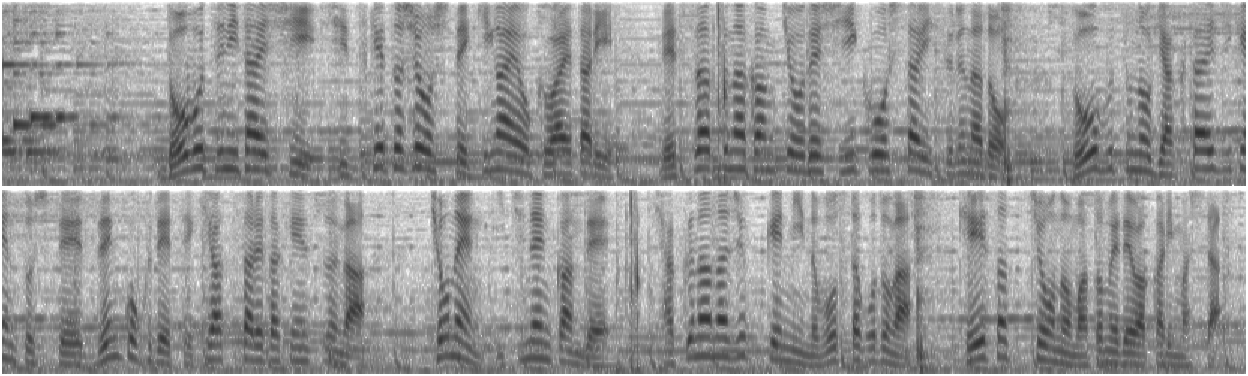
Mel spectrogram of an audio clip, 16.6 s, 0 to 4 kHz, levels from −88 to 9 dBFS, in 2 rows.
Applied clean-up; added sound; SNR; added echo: none; Fire; 16 dB; none.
